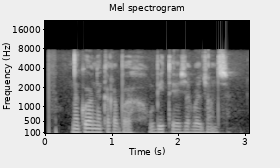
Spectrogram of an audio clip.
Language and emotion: Russian, neutral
